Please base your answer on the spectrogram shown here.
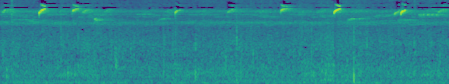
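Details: A reticulated glass frog (Hyalinobatrachium valerioi) calls with brief, very high-pitched chirps at irregular intervals.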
